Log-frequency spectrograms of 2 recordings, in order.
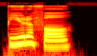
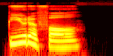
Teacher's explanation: we put the stress in the first syllable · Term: dactyl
